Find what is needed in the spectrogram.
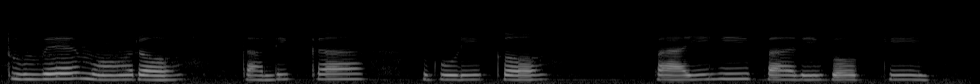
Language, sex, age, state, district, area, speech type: Odia, female, 30-45, Odisha, Rayagada, rural, read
